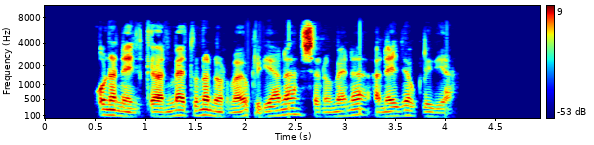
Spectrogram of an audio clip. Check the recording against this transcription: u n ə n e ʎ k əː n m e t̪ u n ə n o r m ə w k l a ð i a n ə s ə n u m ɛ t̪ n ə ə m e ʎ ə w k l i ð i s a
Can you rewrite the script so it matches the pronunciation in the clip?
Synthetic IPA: u n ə n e ʎ k əː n m ɛ t̪ u n ə n o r m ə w k l i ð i a n ə s ə n u m ɛ n ə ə n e ʎ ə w k l i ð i a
